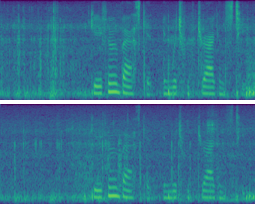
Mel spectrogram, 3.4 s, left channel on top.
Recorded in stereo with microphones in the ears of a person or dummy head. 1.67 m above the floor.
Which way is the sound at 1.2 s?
40° left (ahead or behind).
